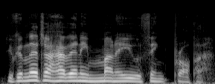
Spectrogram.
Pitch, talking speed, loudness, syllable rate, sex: 150 Hz, 280 wpm, -15 LUFS, 6.5 syllables/s, male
